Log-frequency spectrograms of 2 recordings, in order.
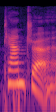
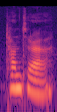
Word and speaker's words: Tantra: I always said Tantra, and then someone was like, it's... Actually, technically, it's Tantra with a kind of rolled R.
